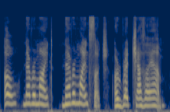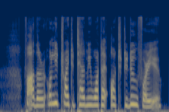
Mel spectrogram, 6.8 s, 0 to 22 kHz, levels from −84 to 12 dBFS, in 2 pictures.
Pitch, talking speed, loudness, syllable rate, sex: 275 Hz, 210 wpm, -20 LUFS, 5.1 syllables/s, female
